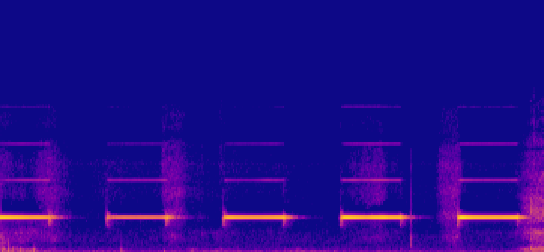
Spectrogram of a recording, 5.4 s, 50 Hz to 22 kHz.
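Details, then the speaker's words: Kenworth T370 diesel truck, key on, engine off, during code reading: sharp high-pitched beep about once a second with short quiet gaps; cab warning buzzer. "I'm going to unhook that freaking beeper too driving me nuts"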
